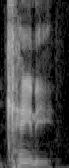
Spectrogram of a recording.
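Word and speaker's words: Kahney: They never say it right. It's supposed to be KaHaney.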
